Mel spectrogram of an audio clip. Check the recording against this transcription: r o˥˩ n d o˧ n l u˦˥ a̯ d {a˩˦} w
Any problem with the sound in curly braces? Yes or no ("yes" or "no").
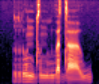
no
